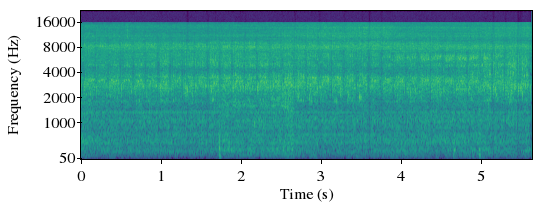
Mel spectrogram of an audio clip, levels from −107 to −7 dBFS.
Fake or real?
real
